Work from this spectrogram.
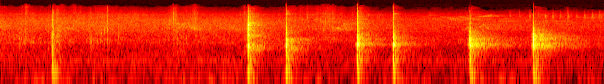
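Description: A curved standing tree trunk, meant to be felled as a corner support for a gazebo, is struck to check that it is solid inside. It gives a series of sharp, dry, woody knocks with very little ring. It sounds solid enough to hold up a gazebo.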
